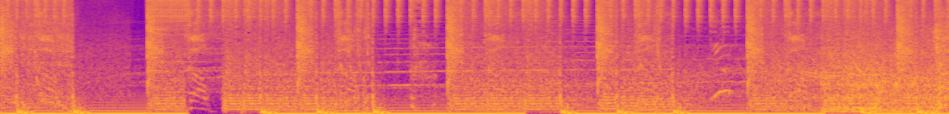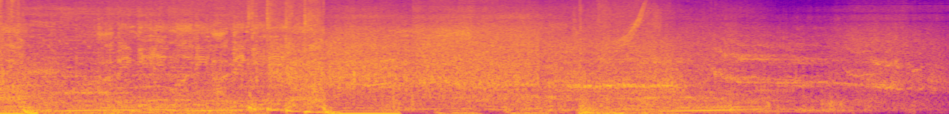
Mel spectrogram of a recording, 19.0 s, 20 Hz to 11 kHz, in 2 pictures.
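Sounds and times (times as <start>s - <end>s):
music with steady bass: 0.0s - 13.5s
car engine revving hard: 7.5s - 18.0s.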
